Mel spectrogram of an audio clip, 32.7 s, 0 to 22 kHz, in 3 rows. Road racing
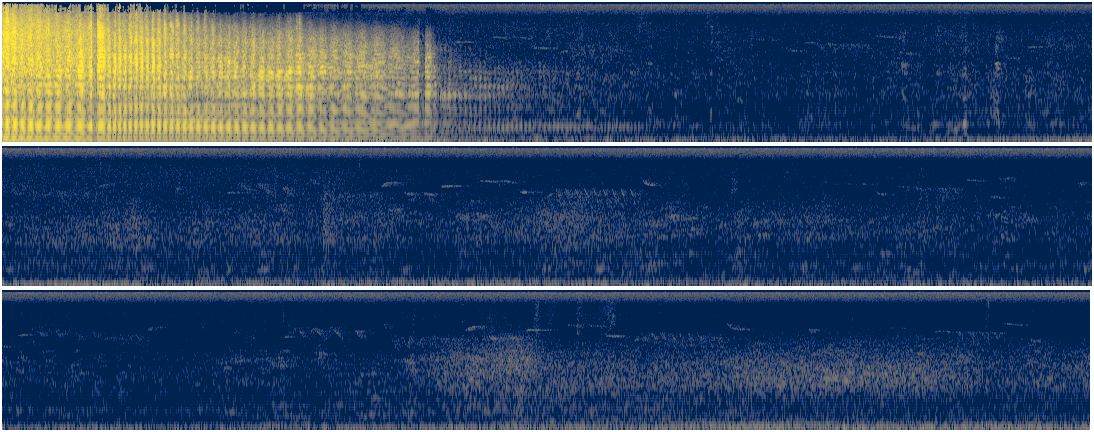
0.0 6.7, 25.5 32.6

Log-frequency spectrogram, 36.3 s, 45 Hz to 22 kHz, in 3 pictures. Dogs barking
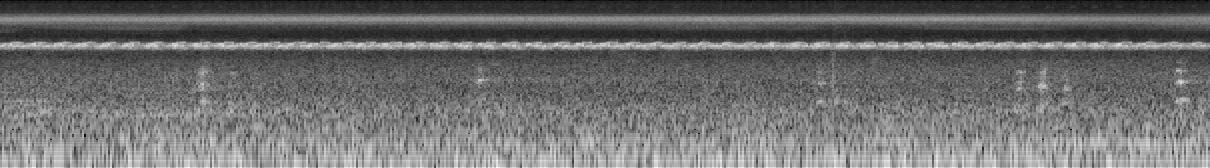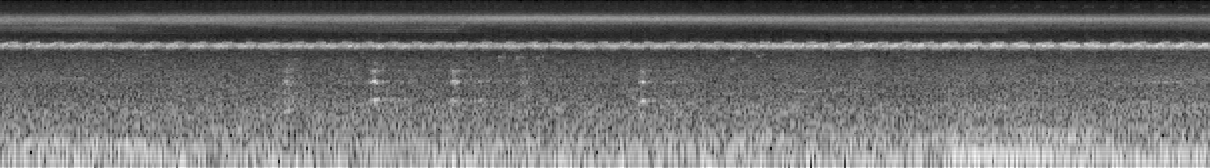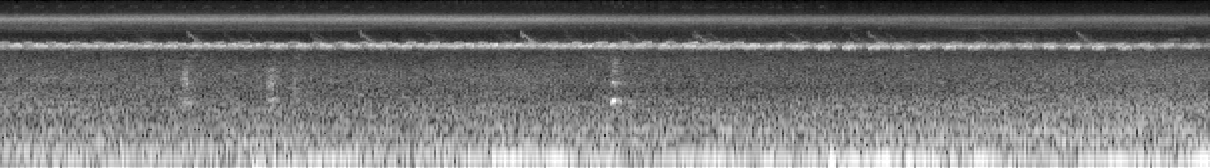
30.3 30.5

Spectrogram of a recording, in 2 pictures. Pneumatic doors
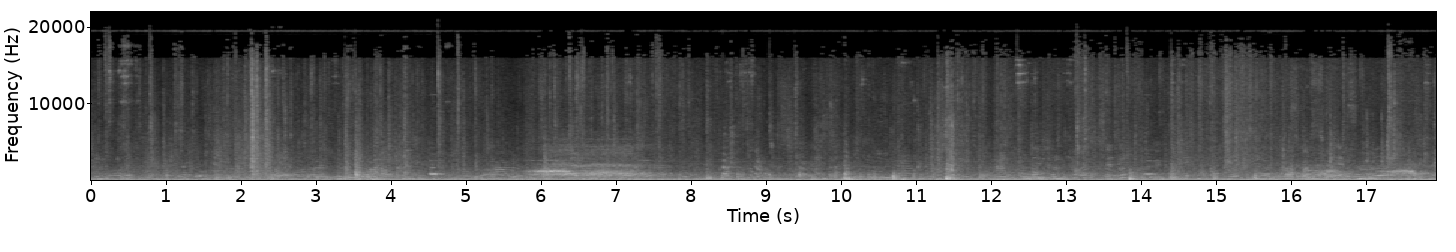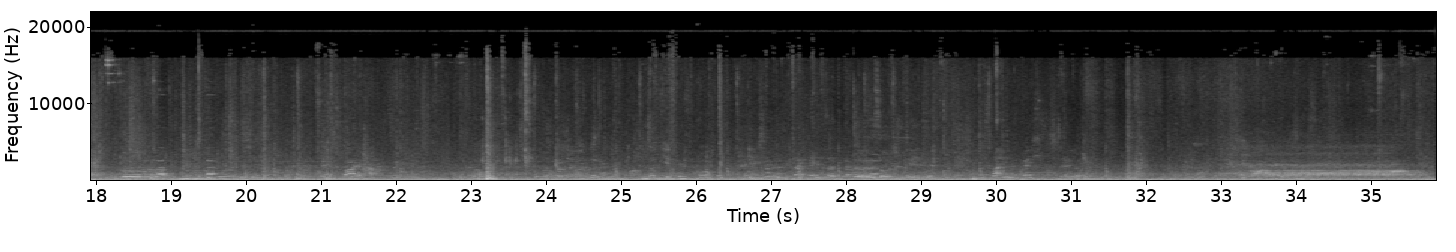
32.9 35.8

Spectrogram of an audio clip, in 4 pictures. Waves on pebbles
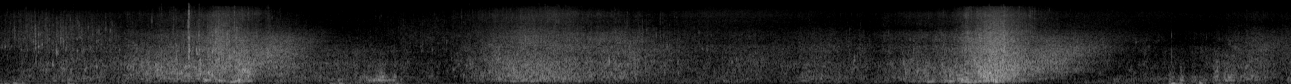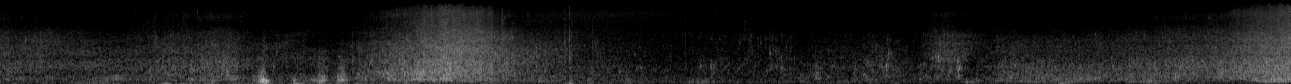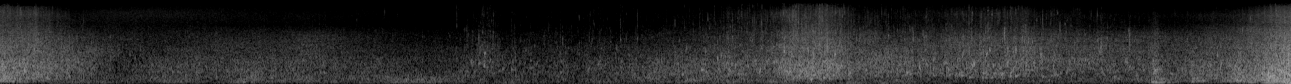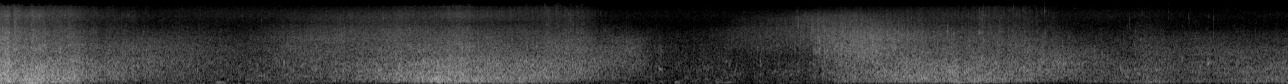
0.0 7.0, 30.4 37.3

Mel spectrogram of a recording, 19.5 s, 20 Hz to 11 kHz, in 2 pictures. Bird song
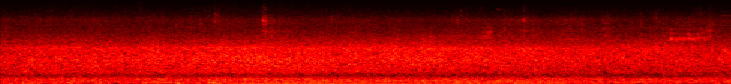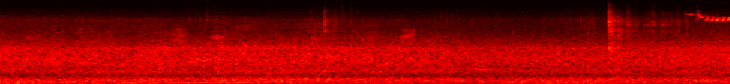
18.9 19.4

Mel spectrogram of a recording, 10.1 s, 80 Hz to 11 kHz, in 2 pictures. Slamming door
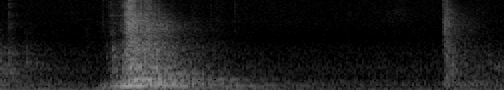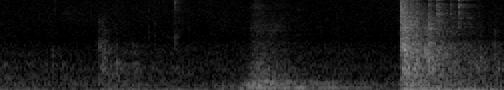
9.0 10.0

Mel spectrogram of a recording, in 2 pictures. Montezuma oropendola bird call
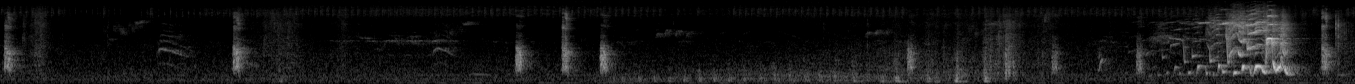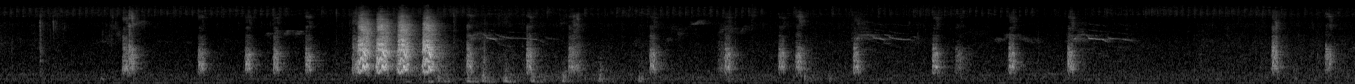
11.0 13.1

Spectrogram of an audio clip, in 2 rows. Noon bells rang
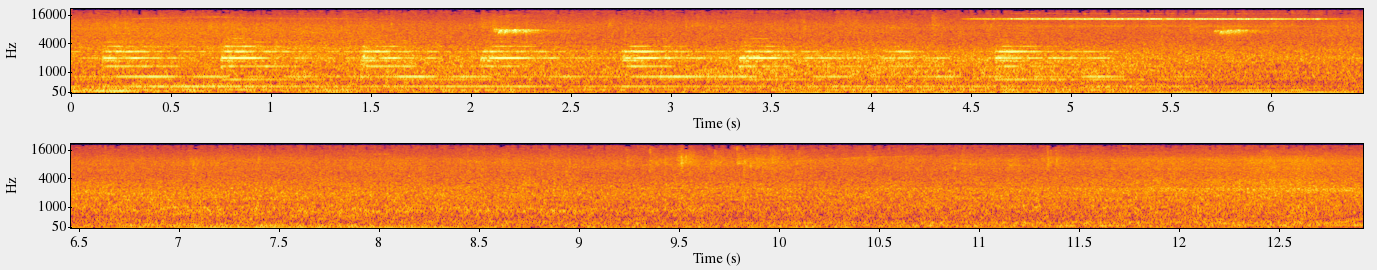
0.0 6.0

